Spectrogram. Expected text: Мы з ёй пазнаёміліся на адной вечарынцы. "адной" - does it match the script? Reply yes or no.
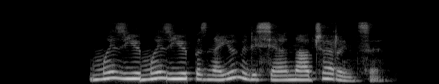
no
